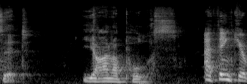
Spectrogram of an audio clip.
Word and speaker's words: Gianopulos: it the same but the G is not a hard G it's a y it's so you're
